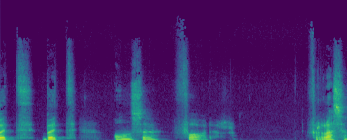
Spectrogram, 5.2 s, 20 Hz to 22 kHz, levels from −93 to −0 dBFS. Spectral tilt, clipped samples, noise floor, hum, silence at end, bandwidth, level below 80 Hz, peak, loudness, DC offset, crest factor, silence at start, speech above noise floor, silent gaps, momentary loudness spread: -5.5 dB/octave; under 0.1%; -71 dBFS; none; 0 s; 15 kHz; -56 dBFS; 0 dBFS; -21 LUFS; under 0.1%; 22 dB; 0 s; 51 dB; none; 22 LU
